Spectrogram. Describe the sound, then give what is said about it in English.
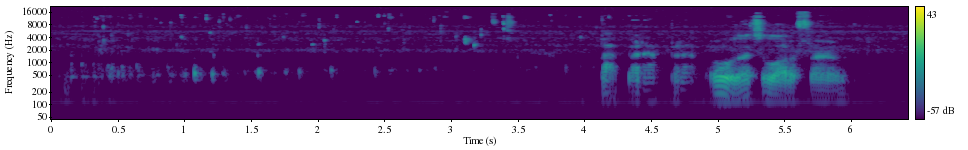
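Lemon Glow hazy pale ale by Land Grant glugs and splashes into a glass in a series of quiet, uneven bursts, followed by a loud burst of vocal sound near the end. “I fucked up that pour. Something serious.”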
